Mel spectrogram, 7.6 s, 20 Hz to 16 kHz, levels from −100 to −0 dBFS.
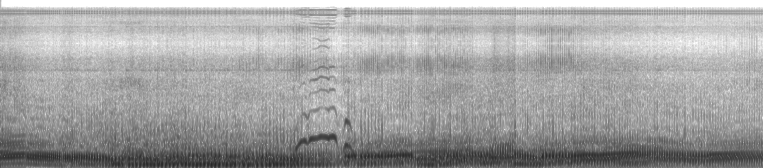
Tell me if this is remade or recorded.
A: recorded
